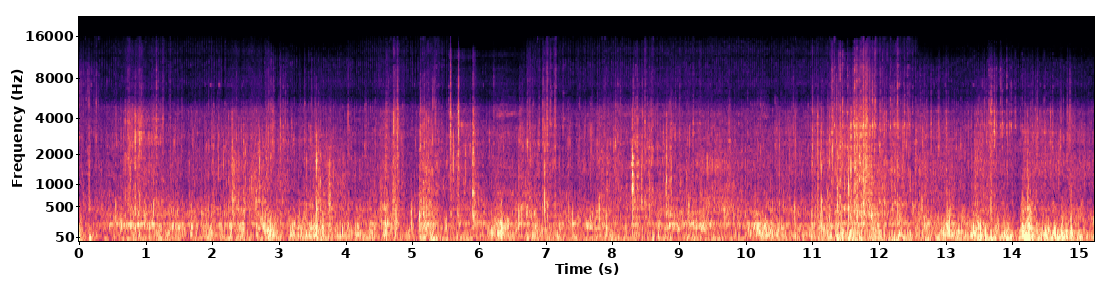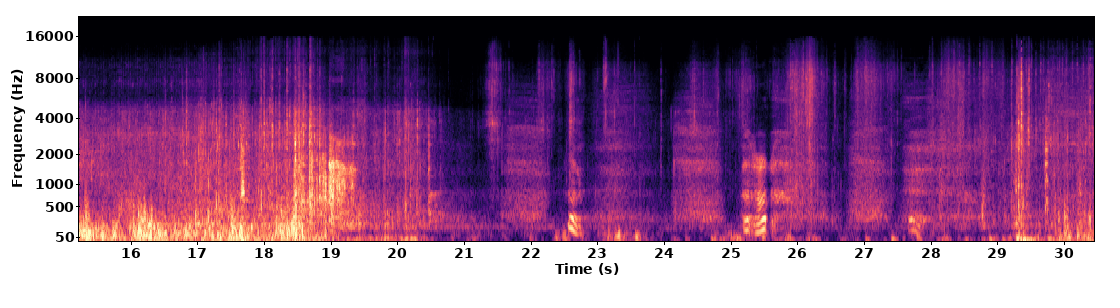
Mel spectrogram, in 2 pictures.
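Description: Mountain bike riding down a dirt singletrack: a loud steady rush of wind on the microphone mixed with tyre noise and the bike's rattling. About two-thirds through it suddenly gets much quieter, leaving scattered clicks and rattles from the bike.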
